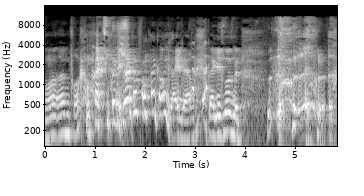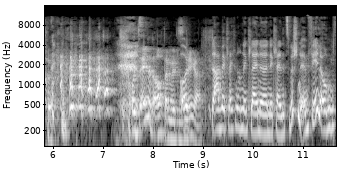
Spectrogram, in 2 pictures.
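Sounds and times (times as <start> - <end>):
speech: 0.0 - 6.4, 7.3 - 11.6
laughter: 0.7 - 8.2
person coughing: 4.5 - 6.2.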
